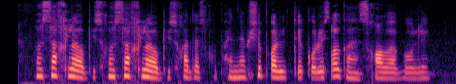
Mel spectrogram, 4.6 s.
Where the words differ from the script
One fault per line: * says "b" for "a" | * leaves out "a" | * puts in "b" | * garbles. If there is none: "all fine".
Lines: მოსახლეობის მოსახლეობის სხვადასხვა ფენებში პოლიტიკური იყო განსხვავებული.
all fine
